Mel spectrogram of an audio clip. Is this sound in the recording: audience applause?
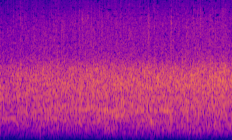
yes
